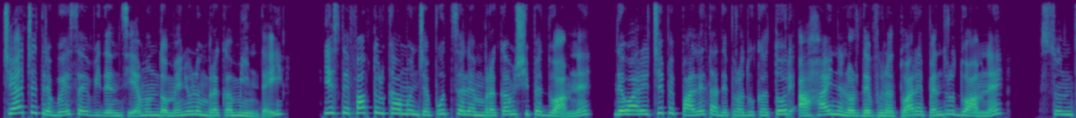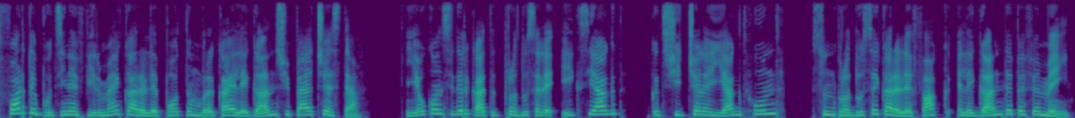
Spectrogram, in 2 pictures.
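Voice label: romanian female narration; voice demos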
